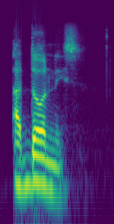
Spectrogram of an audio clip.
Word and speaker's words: Antonis: It's, yeah, the second one. And it's Adonis.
